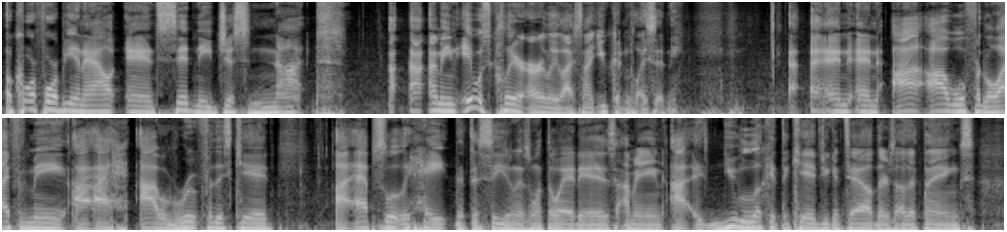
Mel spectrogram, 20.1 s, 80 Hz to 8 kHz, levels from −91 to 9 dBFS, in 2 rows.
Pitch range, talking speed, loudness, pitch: 95-115 Hz, 195 wpm, -17 LUFS, 105 Hz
